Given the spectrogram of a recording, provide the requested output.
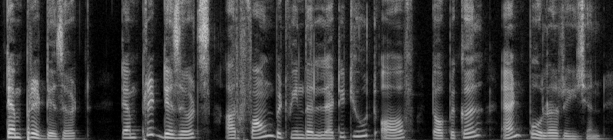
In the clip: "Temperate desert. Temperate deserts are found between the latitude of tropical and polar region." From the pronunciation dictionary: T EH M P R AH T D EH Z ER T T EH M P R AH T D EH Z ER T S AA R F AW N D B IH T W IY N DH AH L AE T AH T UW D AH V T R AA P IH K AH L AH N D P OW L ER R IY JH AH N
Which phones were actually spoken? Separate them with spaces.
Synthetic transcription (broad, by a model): T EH M P R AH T D EH Z ER T T EH M P R AH T D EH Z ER T S AA R F AW N D B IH T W IY N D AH L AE T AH T UW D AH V T AA P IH K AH L AH N D P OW L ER R IY JH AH N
